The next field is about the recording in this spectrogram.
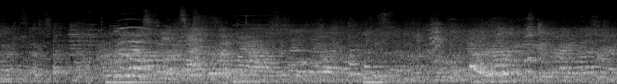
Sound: background chattering

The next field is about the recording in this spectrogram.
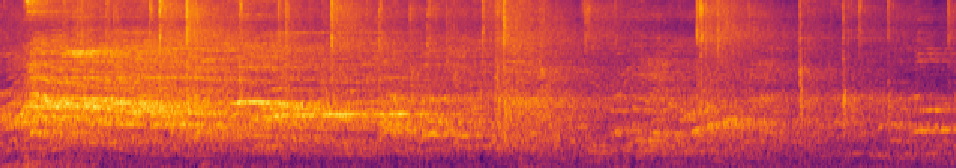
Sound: crowd cheering; referee whistling

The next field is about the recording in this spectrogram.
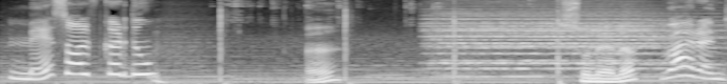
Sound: clapping

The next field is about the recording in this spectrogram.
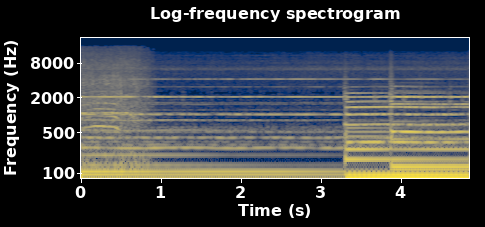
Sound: people cheering; slow music

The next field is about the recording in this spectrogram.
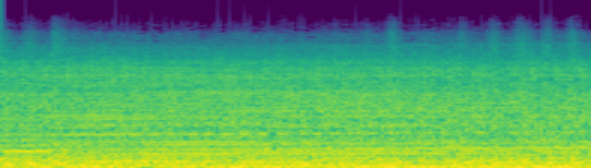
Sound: engine roaring

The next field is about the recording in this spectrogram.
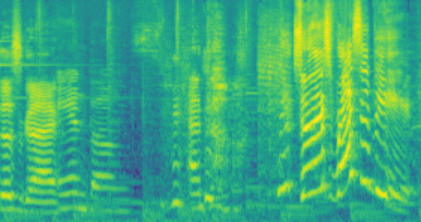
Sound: laughs

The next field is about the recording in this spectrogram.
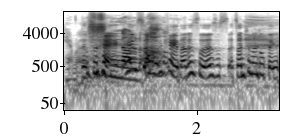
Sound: laughs happily

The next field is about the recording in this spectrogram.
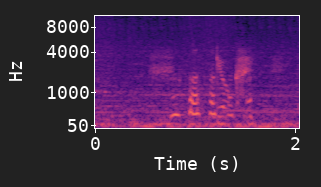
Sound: laughs

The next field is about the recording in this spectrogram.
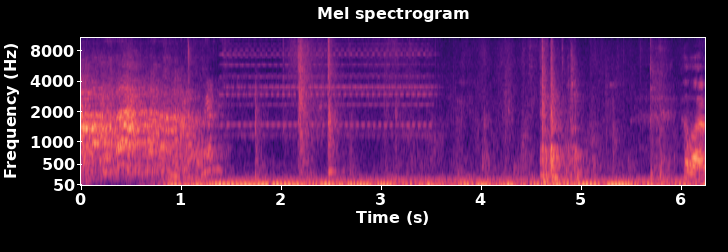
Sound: laughter; telephone rings

